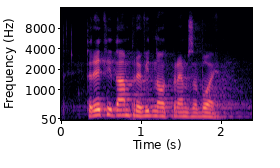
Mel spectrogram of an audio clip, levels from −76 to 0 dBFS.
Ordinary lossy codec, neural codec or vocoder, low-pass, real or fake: none; autoencoder, 48 kHz, 128 numbers a frame, DAC-VAE, trained on Japanese speech; 14.4 kHz; fake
